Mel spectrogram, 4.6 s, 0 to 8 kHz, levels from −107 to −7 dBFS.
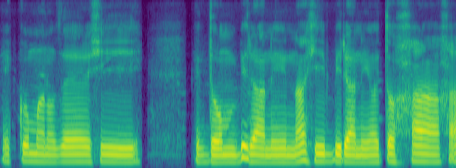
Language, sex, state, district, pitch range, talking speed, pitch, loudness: Chakma, male, Tripura, Dhalai, 125-130 Hz, 145 wpm, 130 Hz, -17 LUFS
